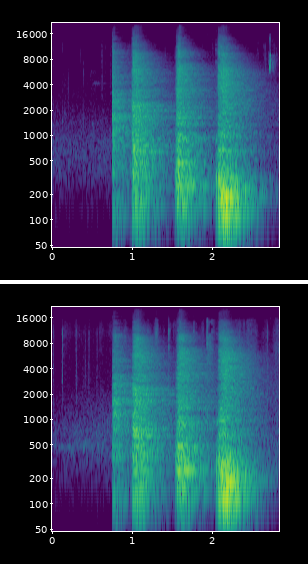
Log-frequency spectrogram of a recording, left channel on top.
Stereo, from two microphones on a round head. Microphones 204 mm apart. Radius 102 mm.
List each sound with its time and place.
0.8 s tape being pulled: 35° left (ahead or behind), 0.5 m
